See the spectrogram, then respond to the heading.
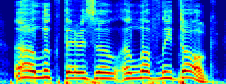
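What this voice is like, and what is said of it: Poor mock Russian accent. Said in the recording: “They spoke in Russian, of course, rather than that ridiculous accent that I just did ... I don't think that that's a particularly good accent”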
